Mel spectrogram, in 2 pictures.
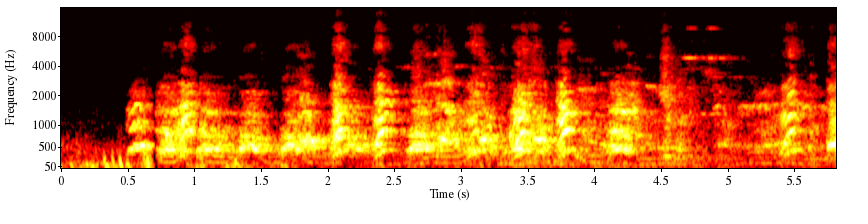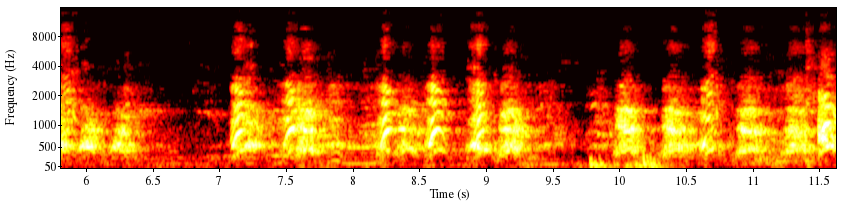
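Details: Several small dogs yapping rapidly and almost continuously in quick, high, sharp barks, with one short lull midway before the excited chorus resumes.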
